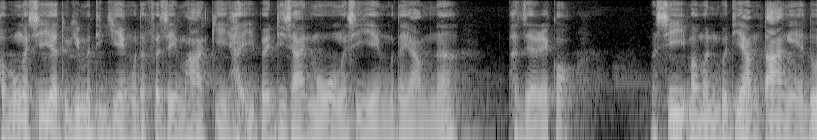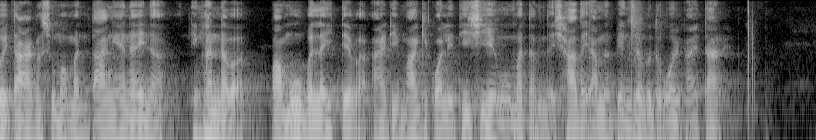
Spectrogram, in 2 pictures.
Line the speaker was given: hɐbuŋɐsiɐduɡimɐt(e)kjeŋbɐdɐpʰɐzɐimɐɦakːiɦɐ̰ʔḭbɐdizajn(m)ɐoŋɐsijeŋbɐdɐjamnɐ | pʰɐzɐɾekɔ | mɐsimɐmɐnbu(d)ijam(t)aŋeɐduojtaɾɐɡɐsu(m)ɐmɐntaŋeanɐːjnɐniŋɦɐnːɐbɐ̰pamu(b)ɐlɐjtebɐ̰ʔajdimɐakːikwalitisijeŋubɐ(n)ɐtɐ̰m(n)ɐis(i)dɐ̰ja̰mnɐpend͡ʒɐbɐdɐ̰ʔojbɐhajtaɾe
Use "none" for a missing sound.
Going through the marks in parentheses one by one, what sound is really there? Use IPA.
i, m, d, t, m, b, m, d, a

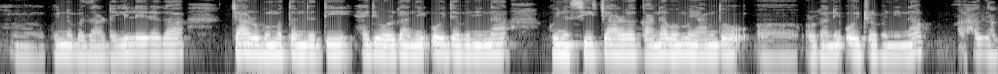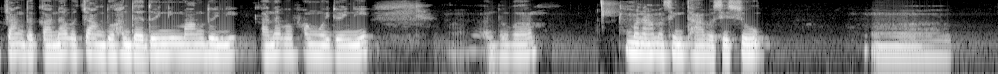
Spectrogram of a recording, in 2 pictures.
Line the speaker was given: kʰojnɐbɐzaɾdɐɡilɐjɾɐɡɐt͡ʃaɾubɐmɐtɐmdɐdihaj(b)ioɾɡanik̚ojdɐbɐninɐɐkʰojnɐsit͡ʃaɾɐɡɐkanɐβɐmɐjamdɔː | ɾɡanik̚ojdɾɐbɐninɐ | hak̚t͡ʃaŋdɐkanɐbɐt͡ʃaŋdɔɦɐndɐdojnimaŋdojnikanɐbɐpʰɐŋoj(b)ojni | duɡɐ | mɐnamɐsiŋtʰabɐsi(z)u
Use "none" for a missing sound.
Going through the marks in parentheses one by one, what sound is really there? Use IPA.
d, d, s

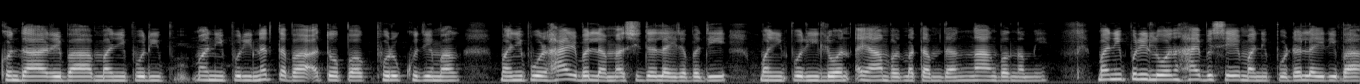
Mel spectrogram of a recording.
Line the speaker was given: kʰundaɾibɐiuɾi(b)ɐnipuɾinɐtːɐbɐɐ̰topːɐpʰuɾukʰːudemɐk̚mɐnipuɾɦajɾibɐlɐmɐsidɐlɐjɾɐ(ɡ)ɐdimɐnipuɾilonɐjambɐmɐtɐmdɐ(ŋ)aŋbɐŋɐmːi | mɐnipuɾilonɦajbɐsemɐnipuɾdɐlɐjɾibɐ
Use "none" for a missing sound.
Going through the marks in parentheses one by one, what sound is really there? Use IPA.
m, b, ŋ

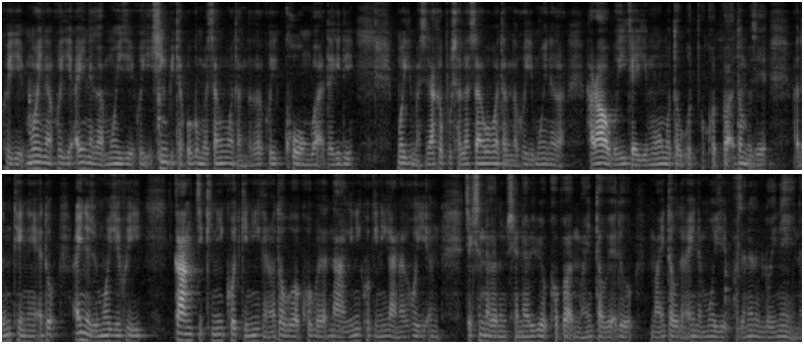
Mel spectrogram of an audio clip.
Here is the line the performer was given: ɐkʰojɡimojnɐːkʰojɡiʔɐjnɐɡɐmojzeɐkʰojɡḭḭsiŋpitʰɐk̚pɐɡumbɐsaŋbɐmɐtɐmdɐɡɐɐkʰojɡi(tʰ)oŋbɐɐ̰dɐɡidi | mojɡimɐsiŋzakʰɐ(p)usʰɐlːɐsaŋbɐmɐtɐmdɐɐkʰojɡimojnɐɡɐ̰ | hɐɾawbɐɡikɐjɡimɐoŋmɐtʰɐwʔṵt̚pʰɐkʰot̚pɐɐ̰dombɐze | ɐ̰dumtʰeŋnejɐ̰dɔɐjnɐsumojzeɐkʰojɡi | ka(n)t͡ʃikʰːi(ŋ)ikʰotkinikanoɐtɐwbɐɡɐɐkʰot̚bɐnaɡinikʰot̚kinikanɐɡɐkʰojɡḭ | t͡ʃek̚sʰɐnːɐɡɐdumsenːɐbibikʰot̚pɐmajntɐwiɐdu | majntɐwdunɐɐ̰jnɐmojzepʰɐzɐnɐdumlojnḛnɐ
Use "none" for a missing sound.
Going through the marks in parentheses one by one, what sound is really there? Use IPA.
kʰ, p, ŋ, n

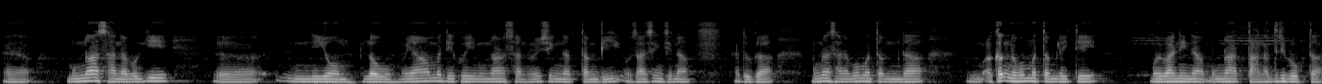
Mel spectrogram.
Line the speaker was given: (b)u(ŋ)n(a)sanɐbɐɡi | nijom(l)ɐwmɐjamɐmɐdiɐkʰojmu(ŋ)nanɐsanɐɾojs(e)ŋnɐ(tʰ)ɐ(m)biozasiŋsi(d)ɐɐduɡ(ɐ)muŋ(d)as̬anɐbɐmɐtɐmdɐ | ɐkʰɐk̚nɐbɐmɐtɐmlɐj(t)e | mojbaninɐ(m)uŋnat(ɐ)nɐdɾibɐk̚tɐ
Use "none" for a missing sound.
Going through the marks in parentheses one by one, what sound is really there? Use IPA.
m, ŋ, a, l, ŋ, i, t, m, n, ɐ, n, t, m, a

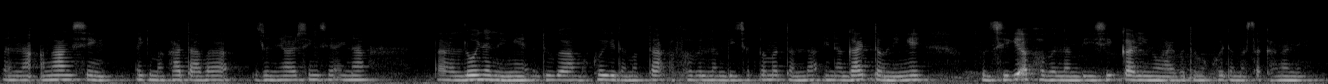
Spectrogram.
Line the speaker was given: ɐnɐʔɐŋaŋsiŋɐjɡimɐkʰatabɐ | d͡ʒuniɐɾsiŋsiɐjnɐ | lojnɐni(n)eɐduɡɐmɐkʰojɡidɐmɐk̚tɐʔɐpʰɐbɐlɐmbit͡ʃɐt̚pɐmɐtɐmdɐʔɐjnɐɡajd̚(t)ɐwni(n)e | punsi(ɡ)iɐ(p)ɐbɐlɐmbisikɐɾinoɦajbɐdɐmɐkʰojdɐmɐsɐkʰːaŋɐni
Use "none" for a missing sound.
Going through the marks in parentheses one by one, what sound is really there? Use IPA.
ŋ, t, ŋ, ɡ, pʰ

